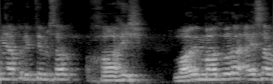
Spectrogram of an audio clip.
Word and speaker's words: خواہش: خواہش۔ واو معذورہ ایسا واو ہوتا ہے جو ساکت رہتا ہے، یعنی اس کی آواز نہیں ہوتی لفظ میں، جس کو ہم سائلنٹ بولتے ہیں۔ یہاں پر دیکھیں خواہش، تو جب ہم اس کا تلفظ کرتے ہیں تو اس طرح ہوگا خواہش، خ الف ہ شین، یعنی خواہش لکھا جائے گا ایسے، یعنی رسم الخط تو یہی ہوگا لیکن تلفظ یہ ہوگا۔ اس طرح خواب، خ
